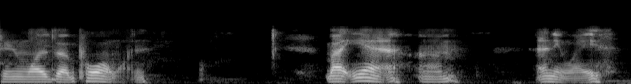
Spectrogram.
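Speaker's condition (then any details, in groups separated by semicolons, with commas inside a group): Cerebral palsy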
